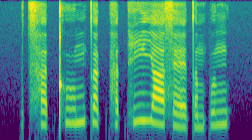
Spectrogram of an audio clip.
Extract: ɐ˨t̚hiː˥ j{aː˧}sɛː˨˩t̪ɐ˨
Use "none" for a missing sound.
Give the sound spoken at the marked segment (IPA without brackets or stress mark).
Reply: aː˧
